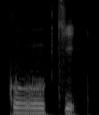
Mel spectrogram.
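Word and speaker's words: くうき: Jadi ini dibacanya jadi panjang, ku-nya jadi kuki, kuki artinya udara.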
